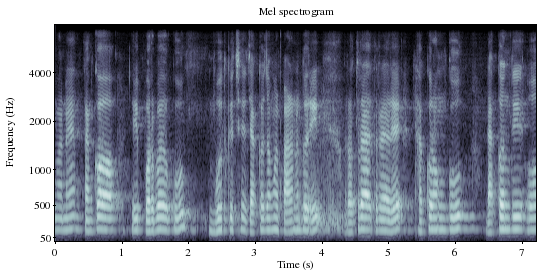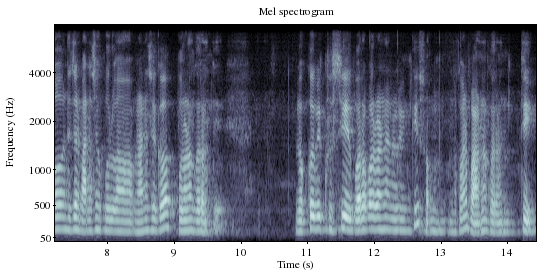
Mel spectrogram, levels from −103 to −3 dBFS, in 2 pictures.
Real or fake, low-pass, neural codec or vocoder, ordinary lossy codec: fake; 7.2 kHz; vocoder, 22.05 kHz, 80 mel bands, HiFi-GAN; none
